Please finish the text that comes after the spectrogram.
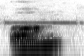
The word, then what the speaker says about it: Om: Because Om consists of three words, A, U, and Ma in Hindi. When we start pronouncing Om, when we start with O, it starts from the belly, then it comes to the vocal part, and when we say Ma, it ends with there.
